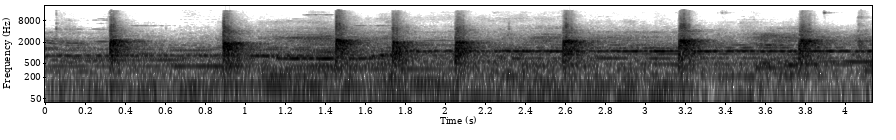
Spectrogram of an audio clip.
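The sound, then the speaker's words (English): Someone claps their hands about eight times in a fairly steady rhythm, each clap a sharp, bright smack standing out clearly over a low background hum. “This is a no clap zone.”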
